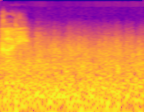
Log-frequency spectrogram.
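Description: An anime sound effect of an asteroid being shattered: a sharp explosive burst at the start gives way to a heavy, rolling rumble, with voices talking over it.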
